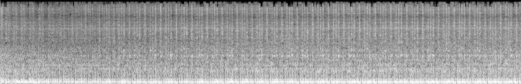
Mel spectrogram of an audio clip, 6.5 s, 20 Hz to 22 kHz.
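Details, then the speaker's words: 1979 Ford F150 shortbed 4x4, 300 straight six with new carburetor, started after sitting 4 years: rough-edged idle with a fast puffing tick, two or three a second, over the low drone; owner says clearly an exhaust leak somewhere. "clearly has an exhaust Le [Applause] somewhere crusty buddy"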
